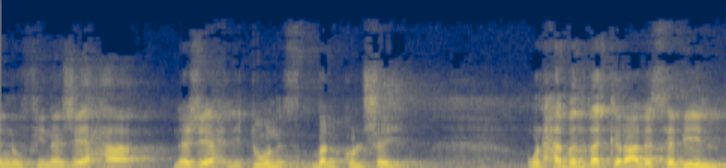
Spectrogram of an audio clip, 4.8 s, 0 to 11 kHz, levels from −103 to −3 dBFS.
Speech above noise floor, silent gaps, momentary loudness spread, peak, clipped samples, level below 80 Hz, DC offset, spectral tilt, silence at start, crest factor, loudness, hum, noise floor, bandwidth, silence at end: 26 dB; none; 8 LU; -2 dBFS; under 0.1%; -62 dBFS; under 0.1%; -7 dB/octave; 0 s; 18 dB; -19 LUFS; none; -44 dBFS; 8.4 kHz; 0 s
